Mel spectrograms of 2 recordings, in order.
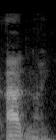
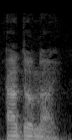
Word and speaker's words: Adonai: It is pronounced in davening, however, Adonai, Adonai.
